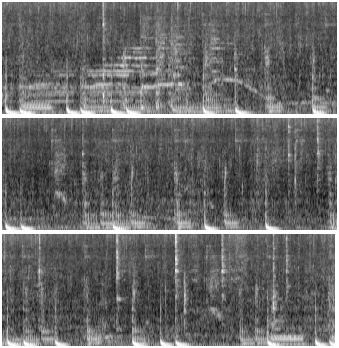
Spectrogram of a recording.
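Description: Chicken tongseng sauce sizzling and bubbling in a wok while a metal spatula stirs it, with frequent short clicks and scrapes of the spatula against the pan.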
